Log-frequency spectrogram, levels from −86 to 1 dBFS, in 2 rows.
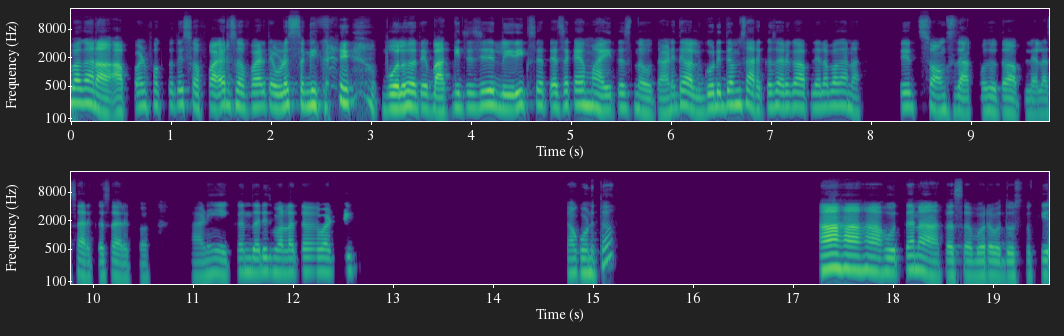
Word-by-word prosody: बघा 220 -1 +3
ना, - - +7 0.2
आपण 160 +7 -2
फक्त 195 0 -9
ते 205 - -2
सफायर-सफायर 180 0 +1
तेवढेच 180 +2 +2
सगळीकडे 195 +4 +2 0.4
बोलत 170 +2 +6
होते. 175 -2 +3
बाकीचे 170 +3 +2
जे 195 +1 +1
लिरिक्स 180 +4 +1
आहेत 195 -1 -3
त्याचं 180 +2 -1
काही 200 0 +1
माहीतच 170 0 0
नव्हतं 140 -3 -5
आणि 145 +4 -3
ते - - +1
अल्गोरिदम 180 +4 0
सारखं-सारखं 180 +1 -2
आपल्याला 175 +1 -2
बघा 190 0 -3
ना, 150 -3 -7 0.4
तेच 180 -1 -5
सॉन्ग्स 150 0 -3
दाखवत 145 0 -3
होतं 145 -1 -5
आपल्याला 130 -1 -4
सारखं-सारखं 130 -2 -7 0.5
आणि 145 +3 -8
एकंदरीत 160 +3 -6
मला 155 0 -2
तर 165 0 -4
वाटते 165 +1 -5 2.1
नाव 155 - -3
कोणतं? 160 - -5 2.1
हां, 195 +2 +11
हां, 185 -1 +7
हां, 175 -2 +3
होतं 165 +3 -2
ना. 155 -6 +1
तसं 140 -1 -5
बरोबर 140 0 -3
दोस्तों 135 +1 -9
की 145 +1 -6
170 Hz, 145 wpm, -25 LUFS, 145-185 Hz, 2.1 s, हां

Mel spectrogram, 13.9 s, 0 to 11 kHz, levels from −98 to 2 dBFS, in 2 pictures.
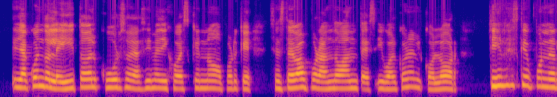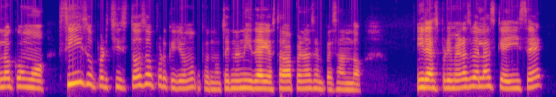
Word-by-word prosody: ya 230 -2 +3
cuando 275 -2 +3
leí 205 0 +4
todo 240 +2 +1
el 245 -1 -1
curso, 230 0 -1
y - - -1
así, 205 +2 -2
me 225 -1 -3
dijo: 215 -1 -1
"Es 200 0 -2
que 220 - -6
no, 215 -3 -4
porque 200 -2 -4 0.2
se - - -10
está 210 +2 0
evaporando 215 -3 +2
antes". 210 -4 -2
Igual 195 -2 -2
con 240 +2 -4
el 240 -4 -7
color, 190 0 -1 0.4
tienes 285 +2 +2
que 295 -3 0
ponerlo 250 -1 0
como 235 -5 -1
Sí, 355 +3 +5
súper 270 -7 -4
chistoso, 270 +6 -1
porque 260 -6 -6
yo 215 0 -3
no 245 0 -6
pues, 200 -3 -10
no 185 -1 -7
tenía 215 +1 -3
ni 225 0 0
idea, 210 -1 +6
yo 200 - +3
estaba 210 +2 +2
apenas 210 0 -3
empezando. 180 -3 -5 0.7
Y 240 +1 +4
las 225 -2 +7
primeras 225 +2 0
velas 265 -1 +1
que 230 -5 0
hice, 235 +7 -2
220 Hz, 205 wpm, -22 LUFS, 205-245 Hz, 0.7 s, las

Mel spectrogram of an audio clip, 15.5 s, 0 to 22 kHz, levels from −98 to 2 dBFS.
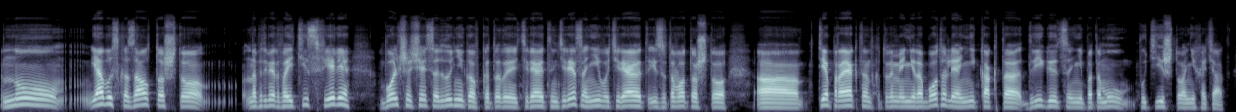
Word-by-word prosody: Ну, 175 -1 0 0.3
м, - - -18
я 195 +3 +8
бы 210 0 +1
сказал 175 +1 +1
то, 165 -4 -3
что, 145 - 0 0.5
м, - - -12
например, 160 +2 -2
в - - -12
IT-сфере 180 +4 0 0.3
большая 175 0 0
часть 170 0 -3
сотрудников, 155 -3 -2
которые 140 -1 -2
теряют 150 +1 0
интерес, 160 +7 -1
они 150 0 -2
его 150 -3 -4
теряют 150 +1 +4
из-за 130 0 -7
того, 145 +1 -2
то 140 - -3
что, 130 -1 -1 0.4
а, 120 -1 +6 0.2
те 175 +1 +3
проекты, 160 -1 +5
над 145 -3 -6
которыми 145 0 -5
они 140 0 -2
работали, 160 +4 0
они 140 +2 -1
как-то 130 -2 +1
двигаются 145 +1 -6
не 130 0 -7
по 130 +2 -5
тому 130 -2 -7
пути, 135 +2 -9
что 125 -2 -3
они 120 0 -5
хотят. - - -8
150 Hz, 160 wpm, -22 LUFS, 135-165 Hz, 0.5 s, я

